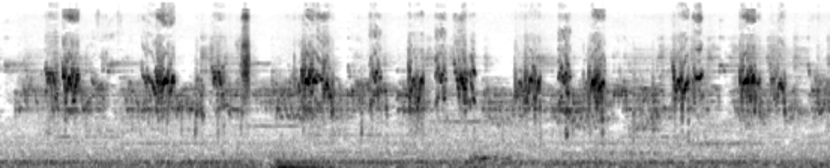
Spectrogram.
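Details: Happy budgerigar giving bursts of bright chirps and scratchy warbles in pulses roughly every half second, some notes louder and squawky, set against a quiet low hum.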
